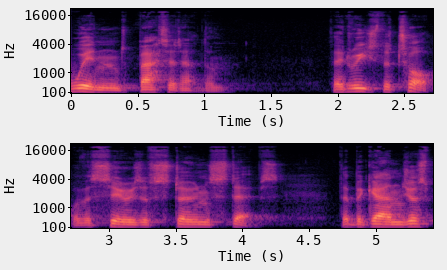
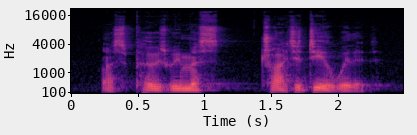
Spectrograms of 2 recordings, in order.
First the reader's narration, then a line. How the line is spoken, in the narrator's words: murmured, his steps feeling nervous and unsteady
